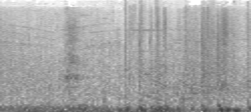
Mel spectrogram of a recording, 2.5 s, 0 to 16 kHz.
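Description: The Pepper Shaker, a rapid-firing revolving gun in Fallout 76, letting off quick repeated shots in a dense rattling stream, fairly loud and close, with no talking.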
